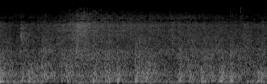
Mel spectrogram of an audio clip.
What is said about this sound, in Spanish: No sé si escucháis la lluvia que cae. Seguro que no vais a sentir el frío bien heladito.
